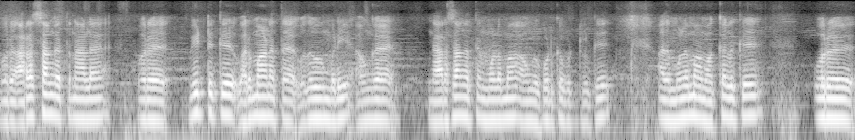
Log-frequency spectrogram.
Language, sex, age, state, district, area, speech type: Tamil, male, 30-45, Tamil Nadu, Tiruchirappalli, rural, spontaneous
